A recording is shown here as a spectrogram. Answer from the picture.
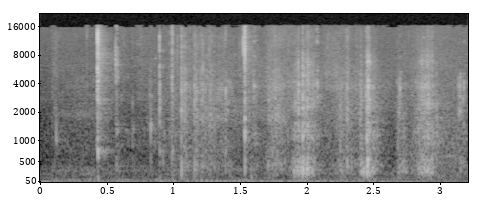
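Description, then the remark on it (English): A crisp bite into a hard, dry Stella Dora Anisette Toast cookie, followed by three loud, evenly spaced crunchy chews, with no talking. “Tell you, those, you haven't had Anisette, crunchy, delicious, dunkable.”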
